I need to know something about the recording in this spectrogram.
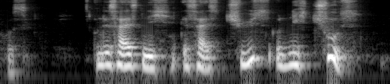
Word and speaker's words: Tschüss: Und es heißt Tschüss und nicht Tschüss. Das Tsch geht wie das englische Tsch, T-S-H, wie bei einer Dampflok. Und das Ü ist so ähnlich wie das Ui in Juice.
